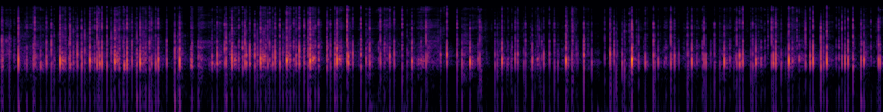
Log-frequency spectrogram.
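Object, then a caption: Closed wooden game box. A closed, hollow wooden Mikado box is tapped with nails and fingertips on its face and ends. The result is a rapid, dense stream of short, dry clicks with a hollow midrange knock and almost no low end or ring.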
